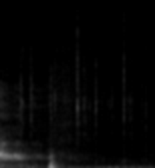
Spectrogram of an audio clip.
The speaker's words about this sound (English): Are you still typing things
